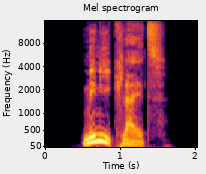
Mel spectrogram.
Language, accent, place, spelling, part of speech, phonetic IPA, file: German, Germany, Berlin, Minikleids, noun, [ˈmɪniˌklaɪ̯t͡s], De-Minikleids.ogg
- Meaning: genitive singular of Minikleid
